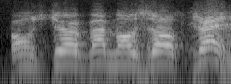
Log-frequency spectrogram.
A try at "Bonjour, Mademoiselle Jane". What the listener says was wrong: That's very good, except for the mwah sound. It must be soft. Mwah. Watch my lips closely. Mwah.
